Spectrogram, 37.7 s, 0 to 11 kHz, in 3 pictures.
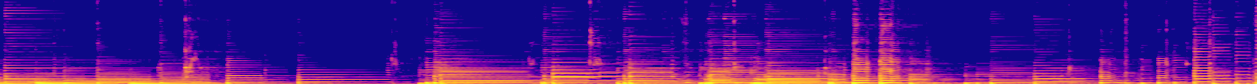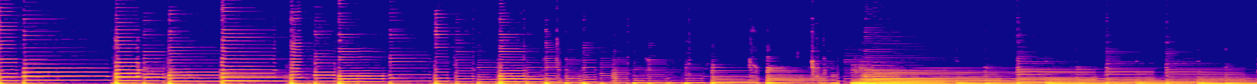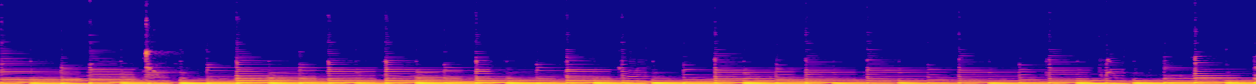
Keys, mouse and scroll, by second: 0.4-2.0 drag, 1.2 shift+d, 1.2 r, 3.4-5.2 drag, 4.3 s, 5.5-7.4 drag, 6.1 g, 9.3-10.9 drag, 10.1-11.9 right drag, 12.7 g, 14.9-16.6 drag, 15.5 g, 17.9-19.6 drag, 18.5 g, 20.7-22.3 drag, 21.4 shift+s, 23.6 shift+d, 25.4-27.0 drag, 26.0 s, 27.1 s, 27.5-29.3 drag, 28.5 shift+d, 30.2-32.0 drag, 30.8 g, 34.6-36.4 drag, 35.8-37.7 right drag.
